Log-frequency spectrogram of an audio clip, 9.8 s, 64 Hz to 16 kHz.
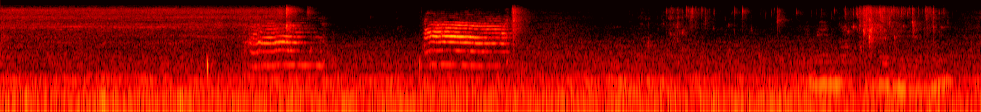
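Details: Short-legged Munchkin cat screaming during its first bath in a year, lathered with a catnip-scented cat shampoo on a hot day: two loud, harmonic-rich wailing meows near seconds 2.5 and 4.3, with running water and faint splashing and voices.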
